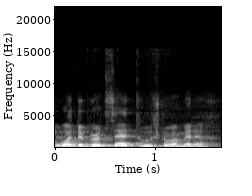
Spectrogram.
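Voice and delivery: ordinary delivery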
